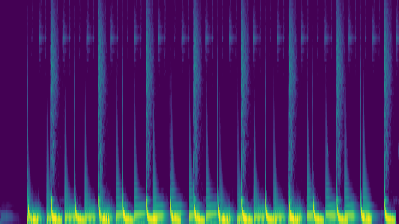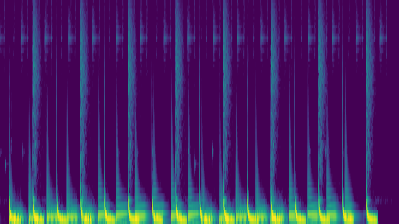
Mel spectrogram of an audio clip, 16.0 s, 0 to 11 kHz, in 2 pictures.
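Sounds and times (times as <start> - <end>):
finished synthesizer beat: 0.5 - 15.7.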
